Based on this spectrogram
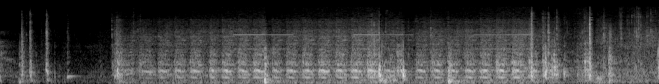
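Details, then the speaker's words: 2009 Toyota Matrix 1.8 L after fuse fix cured no-crank, ECM previously replaced; starter spins engine about three turns a second for nearly six seconds without catching, cranks but won't start. "now just keep on cranking but at least we fix uh one problem you know the knock rank and now the car just crank but not start"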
